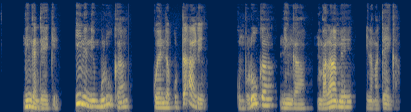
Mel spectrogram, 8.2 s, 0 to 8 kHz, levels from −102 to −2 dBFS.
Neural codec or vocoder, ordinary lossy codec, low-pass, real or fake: none; Opus, 64 kbps; 7.2 kHz; real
